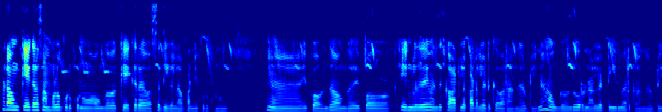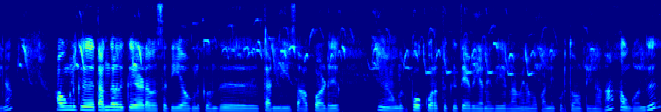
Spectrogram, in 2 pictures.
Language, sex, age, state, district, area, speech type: Tamil, female, 30-45, Tamil Nadu, Namakkal, rural, spontaneous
